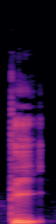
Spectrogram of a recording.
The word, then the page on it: ti: Apatani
